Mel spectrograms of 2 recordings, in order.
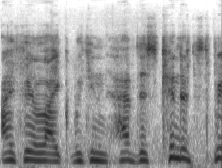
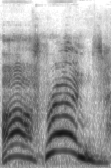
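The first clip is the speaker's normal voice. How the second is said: loud, high-pitched scream in a character voice; 7 semitones higher, 5 dB louder than usual. Voicing a character who spots the first mate: screaming in character. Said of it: "Chungus screams out".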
